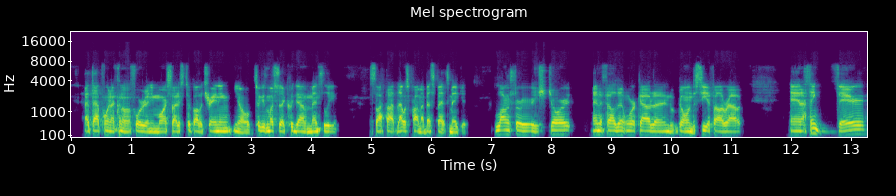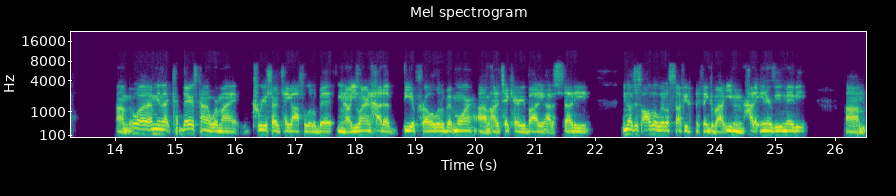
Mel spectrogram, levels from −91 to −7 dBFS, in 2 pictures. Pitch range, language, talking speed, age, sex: 95-115 Hz, English, 255 wpm, 20-39, male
